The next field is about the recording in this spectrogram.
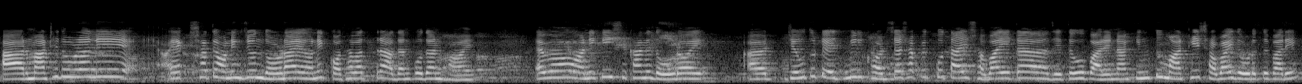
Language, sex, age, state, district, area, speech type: Bengali, female, 18-30, West Bengal, Uttar Dinajpur, urban, spontaneous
